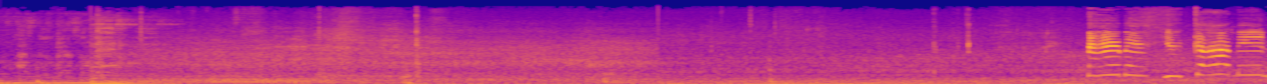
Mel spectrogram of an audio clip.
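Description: Steady engine and road rumble inside a car's cabin while driving. Music with a heavy bass beat fades out in the first second or so, and a woman's voice comes in near the end.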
